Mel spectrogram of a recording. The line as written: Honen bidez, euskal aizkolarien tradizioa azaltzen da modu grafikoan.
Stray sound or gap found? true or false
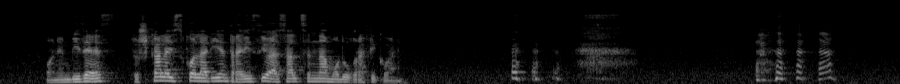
true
